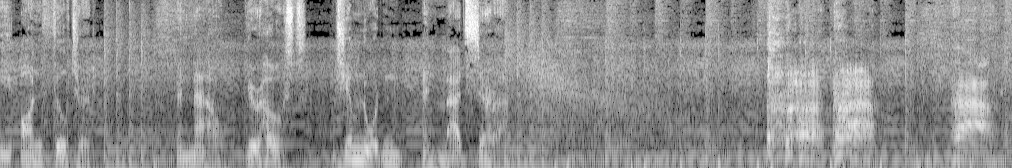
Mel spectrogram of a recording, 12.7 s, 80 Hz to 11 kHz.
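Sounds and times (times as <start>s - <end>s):
speech: 0.0s - 1.3s, 2.2s - 6.6s, 9.8s - 11.0s, 11.9s - 12.5s
steady music: 0.0s - 12.6s
person coughing: 9.6s - 10.9s.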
